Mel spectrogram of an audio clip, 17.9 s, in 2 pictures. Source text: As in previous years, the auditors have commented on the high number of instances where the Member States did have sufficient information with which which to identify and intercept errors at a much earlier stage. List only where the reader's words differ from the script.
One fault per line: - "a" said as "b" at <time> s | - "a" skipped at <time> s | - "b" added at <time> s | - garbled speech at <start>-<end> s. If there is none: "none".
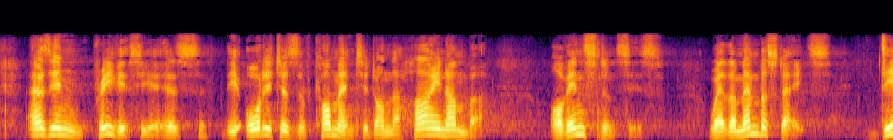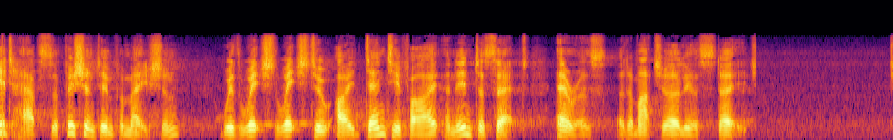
none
